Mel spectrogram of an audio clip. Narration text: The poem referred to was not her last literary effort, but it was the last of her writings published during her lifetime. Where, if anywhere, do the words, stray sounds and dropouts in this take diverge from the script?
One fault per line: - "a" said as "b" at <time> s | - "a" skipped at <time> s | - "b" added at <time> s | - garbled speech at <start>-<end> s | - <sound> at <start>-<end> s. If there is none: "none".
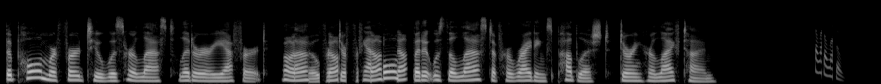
- "not" skipped at 1.2 s
- garbled speech at 2.8-4.1 s
- chirp at 8.1-8.5 s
